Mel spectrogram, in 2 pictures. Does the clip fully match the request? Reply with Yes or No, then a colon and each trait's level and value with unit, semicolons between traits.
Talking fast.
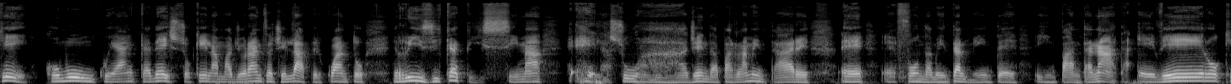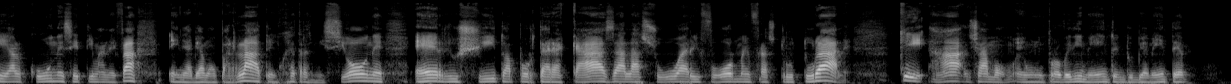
No: average, 120 wpm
